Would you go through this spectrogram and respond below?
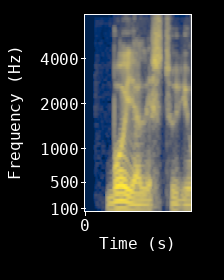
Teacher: We link Y and A and then L and E. And all together is voy al estudio.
